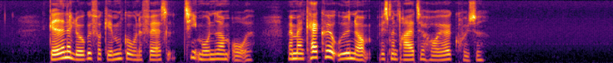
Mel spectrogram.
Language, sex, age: Danish, female, 42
